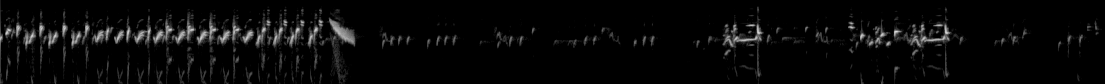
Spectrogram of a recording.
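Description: A goldfinch pours out a fast, tinkling run of high twittering notes for about three seconds, then adds scattered chips and a few bright buzzy phrases.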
